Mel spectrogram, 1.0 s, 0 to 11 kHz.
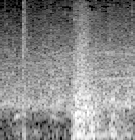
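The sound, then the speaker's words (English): A single heavy slam hits midway as a wrestler is knocked down by a clothesline in a WWE 2K23 wrestling video game. The loud, broad thud rises out of a steady wash of background noise. “What a clothesline by Cena.”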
